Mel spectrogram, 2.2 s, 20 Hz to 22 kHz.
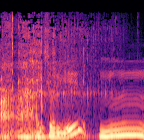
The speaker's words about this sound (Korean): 덥다 하시는 분들 이 소리 시원하죠. 맥주캔 따는 소리입니다. 보물찾기예요. 네, 보물소리 미리 듣게 한 겁니다. 1부에 나가는 노래 속에서 이 맥주캔 따는 소리 여러분들 찾아보세요. 한 번 더 들려드리세요. 네. 시원한 소리입니다. 이제 콸콸콸 소리가 나면 더 좋았을 텐데.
